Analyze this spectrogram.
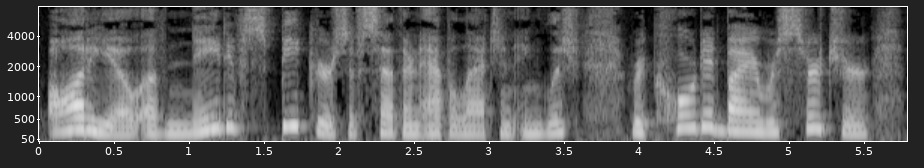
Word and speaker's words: Appalachian: Now, notice I said Southern Appalachian, which is the way you pronounce it in that part of the country.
